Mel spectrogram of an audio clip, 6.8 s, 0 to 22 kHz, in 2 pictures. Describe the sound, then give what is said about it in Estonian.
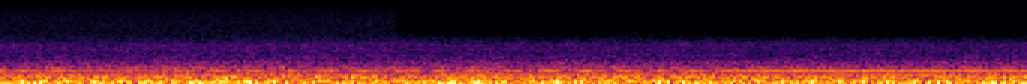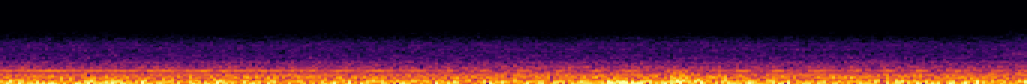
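Steady, loud low-frequency engine drone and road rumble from inside a moving bus travelling toward a town along highway E263, with a constant hum and faint tonal whine, no voices. “nii et ma olen, ma olen praegu bussis ja ma sõidan selle linna poole. mööda ühte maanteed, mille number on E kaks kuus kolm.”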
